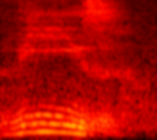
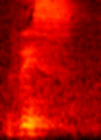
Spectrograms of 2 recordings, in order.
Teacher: quiero que se pronuncie como una I larga, these, ¿ok? Mientras que este es una I corta, this. Por eso aquí lo transcribí en verde con una I y aquí con dos Is.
